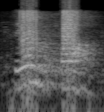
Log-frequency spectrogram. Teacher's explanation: أما كلمة فرقة فالراء فرقة مفخمة قولا واحدا، لأن حرف الاستعلاء بعدها مفتوح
